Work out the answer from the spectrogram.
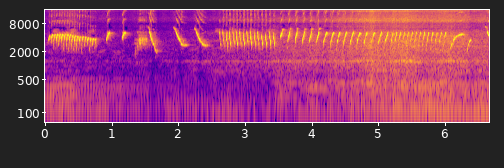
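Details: Panda canary delivering a buzzy roll, sharp falling whistles and a long fast rattle of repeated notes that grows fainter, partly masked by rising broadband hiss and low rumble.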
